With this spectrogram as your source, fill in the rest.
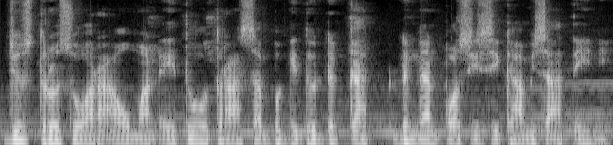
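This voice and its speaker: A man telling a horror story in measured, suspenseful scripted narration, with music playing behind. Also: lowish voice, fairly even intonation, fairly bright tone.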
